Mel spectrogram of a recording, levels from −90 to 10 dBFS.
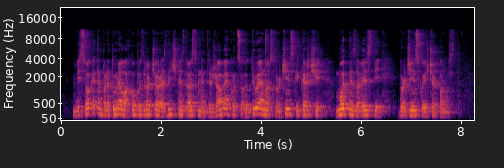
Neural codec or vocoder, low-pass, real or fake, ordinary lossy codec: none; 10.8 kHz; real; none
